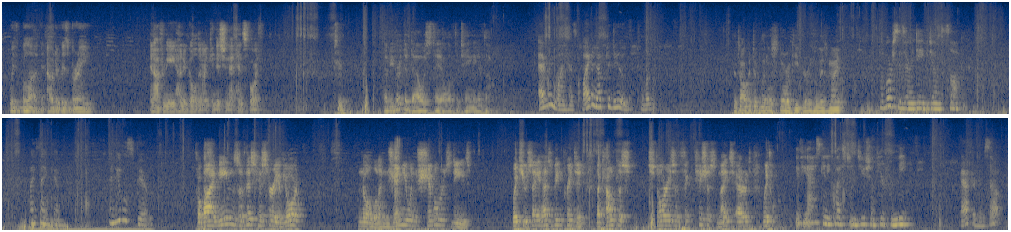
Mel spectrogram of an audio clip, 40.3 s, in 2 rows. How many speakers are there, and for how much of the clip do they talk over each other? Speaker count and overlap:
9, no overlap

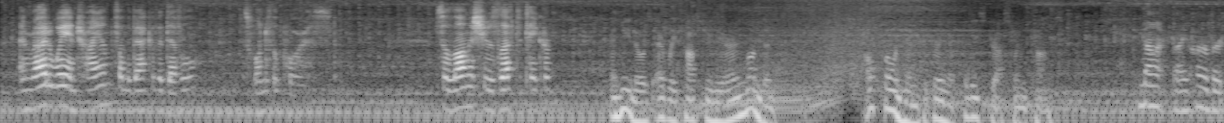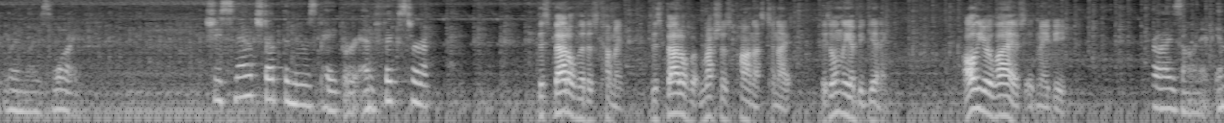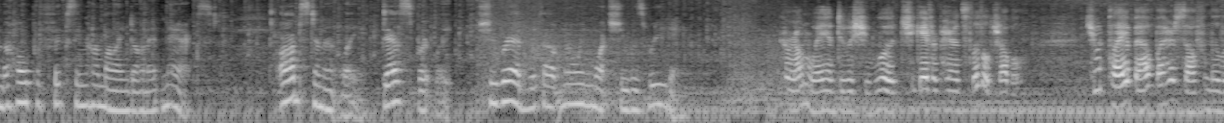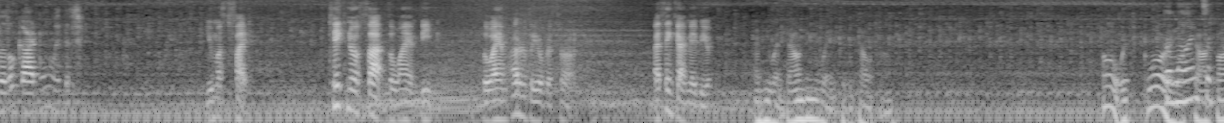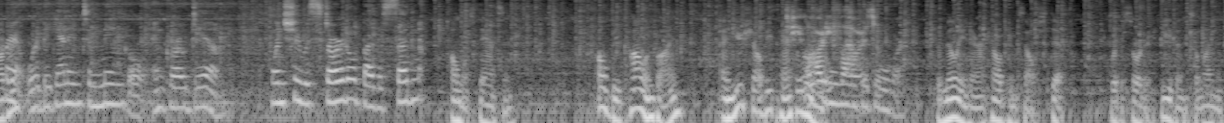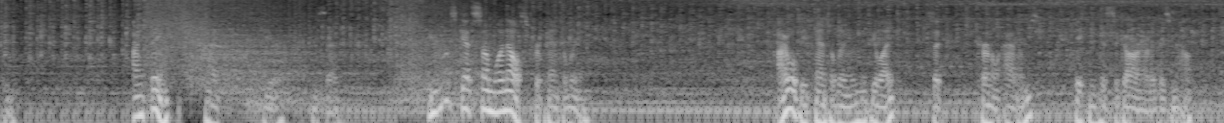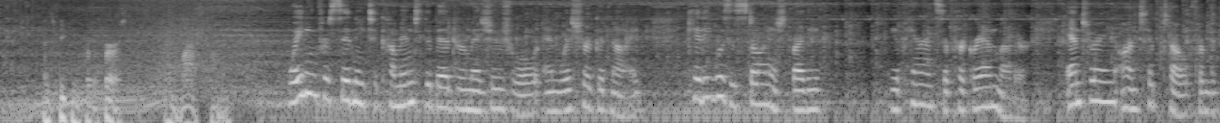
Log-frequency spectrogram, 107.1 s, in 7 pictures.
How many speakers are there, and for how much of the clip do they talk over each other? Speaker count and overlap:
4, about 2%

